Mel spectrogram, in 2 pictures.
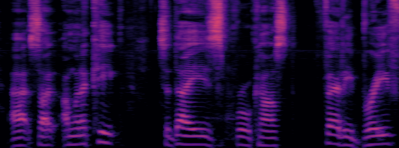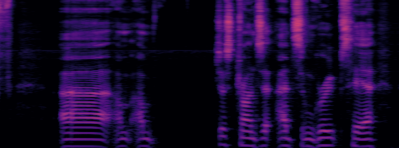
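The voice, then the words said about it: Rough, hoarse voice from a cold. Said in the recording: “I've still got a bit of a chesty cold ... my voice is sounding a bit rough”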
